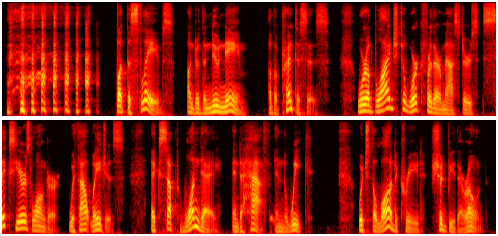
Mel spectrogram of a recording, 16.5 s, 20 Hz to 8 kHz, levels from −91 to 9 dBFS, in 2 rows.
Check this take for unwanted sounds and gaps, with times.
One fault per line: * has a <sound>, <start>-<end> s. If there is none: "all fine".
* has a laugh, 0.1-1.6 s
